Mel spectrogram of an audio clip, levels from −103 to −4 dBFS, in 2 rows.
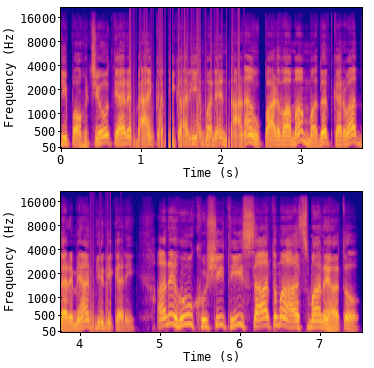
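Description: Throughout the speech, the spectrum is cut above 18.5 kHz and smeared compression artefacts remain despite the high-bitrate MP3, likely low-bitrate audio saved at a high bitrate. From 0.85 to 2.28 s, and again from 4.12 to 4.51 s, processor overload crackle tears through the sound. Missed buffers of around 10 ms drop to silence, showing as flat waveform gaps and vertical broadband stripes on a spectrogram.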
